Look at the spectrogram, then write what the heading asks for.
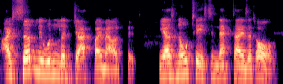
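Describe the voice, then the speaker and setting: A man reading a flippant, charming young gentleman in a Victorian comedy table read, playful with formal phrasing. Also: on the high side, animated, brisk, close to an everyday voice. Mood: indignant.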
